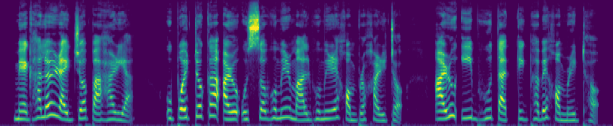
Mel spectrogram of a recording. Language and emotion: Assamese, neutral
